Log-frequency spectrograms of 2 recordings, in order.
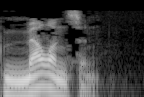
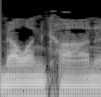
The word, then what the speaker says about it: Melancon: It's French. He's from South Louisiana. It's more like Melanson. And I've been saying Melancon, and he's not.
